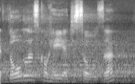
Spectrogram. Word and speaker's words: Douglas: Meu nome é Douglas Correia de Souza. A pronunciação certa é Douglas, Douglas.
